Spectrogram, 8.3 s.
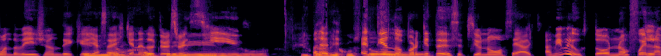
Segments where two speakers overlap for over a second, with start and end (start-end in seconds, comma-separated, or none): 1.0-3.0, 3.9-5.5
